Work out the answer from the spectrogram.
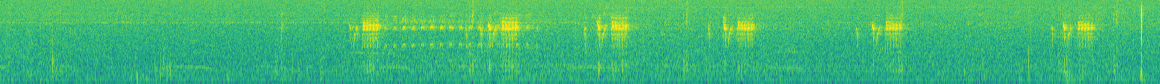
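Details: A Yellow-faced Parrot gives harsh, grating squawks in short bursts, a few clustered together with pauses of a second or two between, over a quiet background.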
